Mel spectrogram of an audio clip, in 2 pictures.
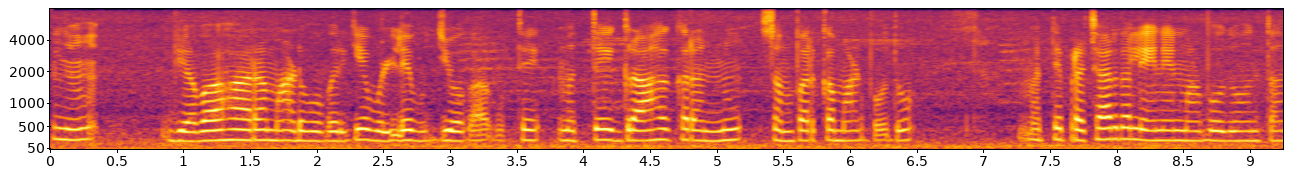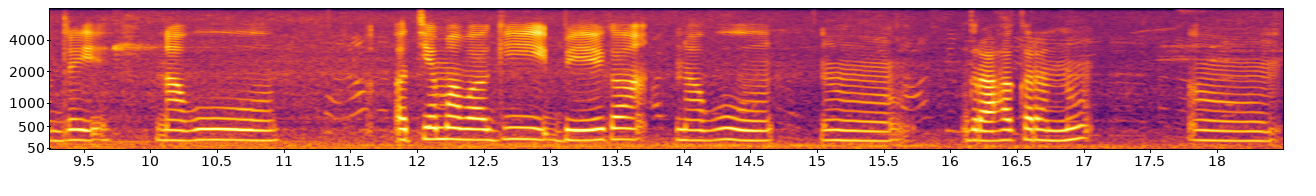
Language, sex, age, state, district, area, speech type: Kannada, female, 18-30, Karnataka, Tumkur, urban, spontaneous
